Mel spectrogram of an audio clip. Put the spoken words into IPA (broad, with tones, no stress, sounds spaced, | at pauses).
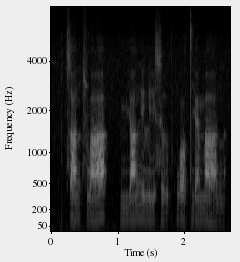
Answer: t͡s a˧˥ n t͡s w ä˧˥ | m j ä˧˥ n̪ i˧ l i˧˥ s ɹ̩˨˩ pʰ w ɔ˥˩ t̪ j ɛ˥ m a˥˩ n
